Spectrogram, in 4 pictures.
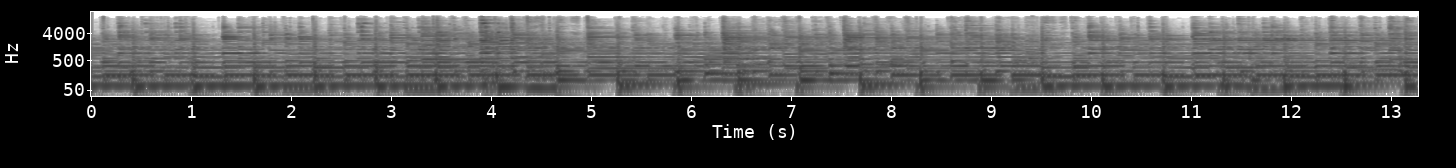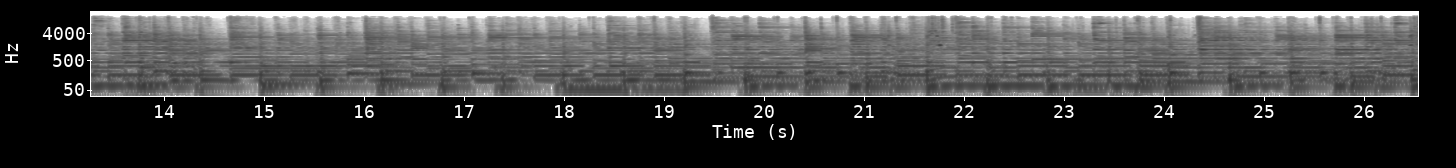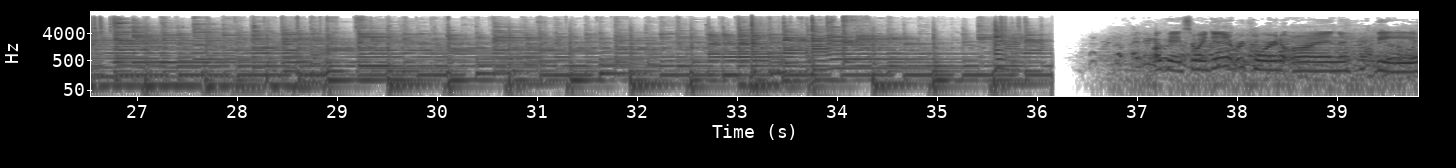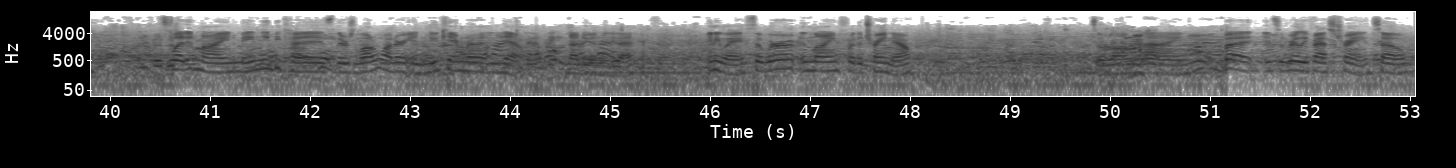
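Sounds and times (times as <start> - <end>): background music with plucked guitar: 0.0 - 36.2, 37.1 - 53.0.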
